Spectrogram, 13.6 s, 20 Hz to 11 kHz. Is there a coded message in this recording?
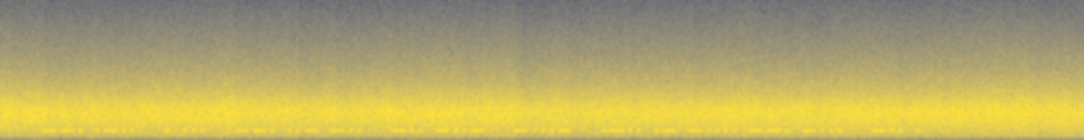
Yes: Morse code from 0.5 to 11.6 s, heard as a keyed tone, machine-sent, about 22 wpm, 820 Hz, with heavy radio static. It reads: GL ES GUD DX <BT> LA6GB DE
